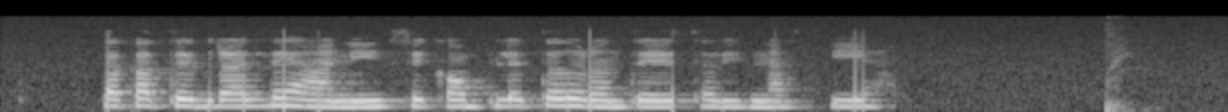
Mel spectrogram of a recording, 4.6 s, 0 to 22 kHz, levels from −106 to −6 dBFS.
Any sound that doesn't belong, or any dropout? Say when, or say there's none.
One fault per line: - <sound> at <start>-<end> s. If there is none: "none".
- thud at 4.1-4.4 s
